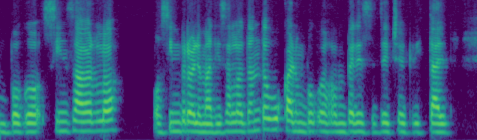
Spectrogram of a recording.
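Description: This is a woman at a medium pitch and a moderate pace, with an unremarkable speaking voice. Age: 20s. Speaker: sports club board member. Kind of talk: casual chat. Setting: video call.

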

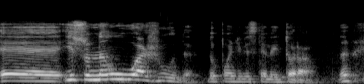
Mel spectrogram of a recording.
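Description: A man's high-pitched voice with very wide pitch swings, set against noticeable background noise. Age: 60s. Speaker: political scientist. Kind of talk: interview. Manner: halting, many fillers.

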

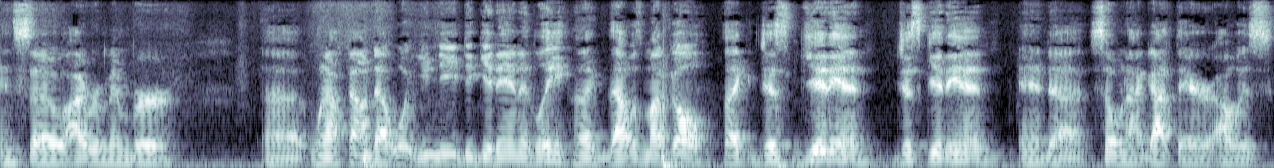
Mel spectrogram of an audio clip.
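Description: A man with a Southern US accent, medium in pitch, fairly even in intonation, at a moderate pace

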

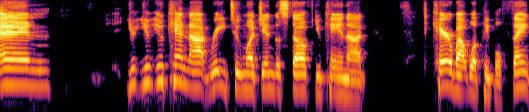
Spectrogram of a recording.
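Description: On a very clean recording with a silent background, a man with a Southern US accent speaks at a very slow pace with long, frequent pauses, his high pitch showing ordinary variation and a bright, sharp tone. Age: 40s. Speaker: sports talk show host. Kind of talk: solo sports talk show monologue.

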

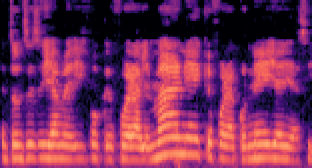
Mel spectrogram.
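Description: A woman talks at a fairly quick pace in a fairly high pitch. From Mexico, Zamora, Michoacán. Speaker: podcast guest, traveler. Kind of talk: casual chat.

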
